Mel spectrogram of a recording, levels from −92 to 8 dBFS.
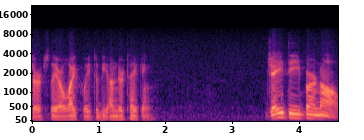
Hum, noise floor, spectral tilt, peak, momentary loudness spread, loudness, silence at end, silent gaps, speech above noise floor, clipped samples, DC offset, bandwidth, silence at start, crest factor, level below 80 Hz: none; -57 dBFS; -8 dB/octave; -2 dBFS; 12 LU; -18 LUFS; 0 s; none; 39 dB; under 0.1%; under 0.1%; 8 kHz; 0 s; 18 dB; -54 dBFS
